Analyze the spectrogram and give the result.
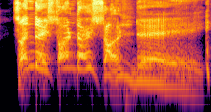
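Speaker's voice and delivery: very high, gritty, rough monster truck announcer hype. Act out Chris doing a voice-over for the first metal draft video, in a monster truck voice. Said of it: "I'm just going to do monster truck voice over everything".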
